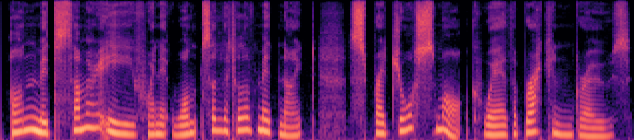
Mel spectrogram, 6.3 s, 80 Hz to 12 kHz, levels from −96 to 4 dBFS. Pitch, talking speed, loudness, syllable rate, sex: 210 Hz, 160 wpm, -20 LUFS, 4.2 syllables/s, female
